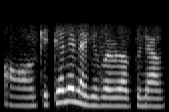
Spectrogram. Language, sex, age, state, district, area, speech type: Assamese, female, 18-30, Assam, Sivasagar, urban, conversation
